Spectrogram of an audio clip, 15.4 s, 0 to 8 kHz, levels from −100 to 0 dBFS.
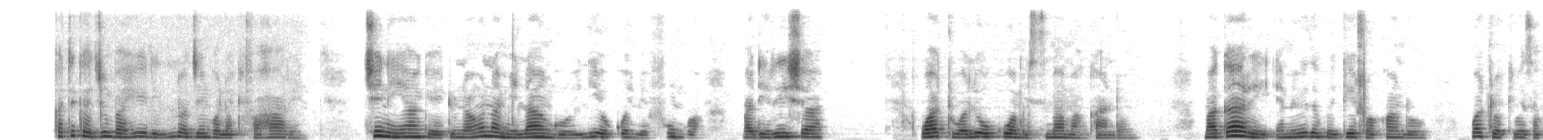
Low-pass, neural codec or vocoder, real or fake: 7.2 kHz; none; real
